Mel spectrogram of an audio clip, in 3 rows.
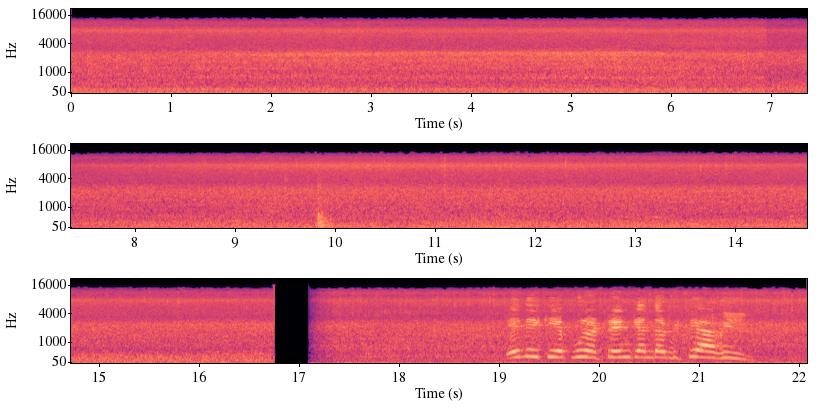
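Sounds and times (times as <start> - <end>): short sharp knock: 9.8 - 10.1.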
